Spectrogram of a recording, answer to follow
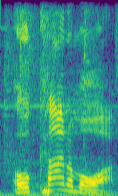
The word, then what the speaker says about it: Oconomowoc: Okano Moak? Yes, he got it. Yeah. He gets the bell. There we go. Oconomowoc.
